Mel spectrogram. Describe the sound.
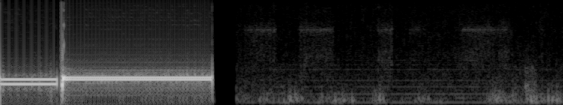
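A telephone call transfer tone plays as a steady two-pitch hum, breaks off with a click, then continues as a single steady tone for about two seconds before cutting to near silence.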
